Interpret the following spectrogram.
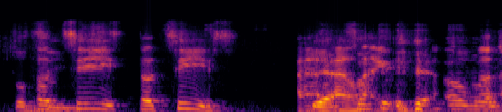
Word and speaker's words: Tot ziens: Tot ziens. Tot ziens.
